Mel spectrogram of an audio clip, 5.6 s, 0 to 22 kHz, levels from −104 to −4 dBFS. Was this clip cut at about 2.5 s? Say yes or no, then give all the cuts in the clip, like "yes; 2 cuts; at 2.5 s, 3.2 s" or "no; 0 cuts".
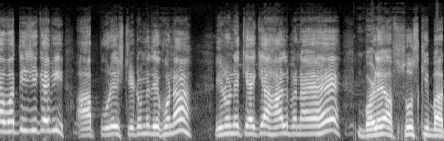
no; 1 cut; at 4.4 s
